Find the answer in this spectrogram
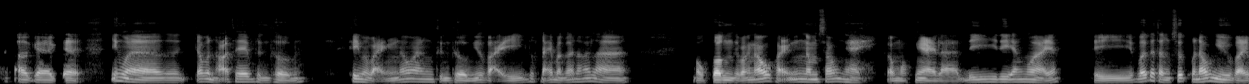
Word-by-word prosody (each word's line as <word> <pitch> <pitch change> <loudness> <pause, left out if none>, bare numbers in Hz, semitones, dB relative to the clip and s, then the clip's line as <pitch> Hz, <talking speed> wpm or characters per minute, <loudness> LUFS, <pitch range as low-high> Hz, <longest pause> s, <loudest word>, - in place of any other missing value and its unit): Ô 110 - +2
kê, 105 -1 +3
ô 100 - 0
kê. - - +3 0.3
Nhưng - - -1
mà, - - +5
à, 100 -2 +3 0.2
cho 130 - 0
mình - - -1
hỏi - - +1
thêm 125 -1 +2
thường 95 -1 -6
thường 90 -1 0
á, - - -9 0.5
khi 135 - +2
mà 120 - -1
bạn 85 +6 -2
nấu 130 +3 -2
ăn 125 -2 -3
thường 95 -4 -6
thường 90 -1 +1
như 105 +3 -4
vậy 95 +1 -2
lúc 130 - -12
nãy - - -1
bạn 100 -3 -3
có 110 - -2
nói 140 +3 -4
là, 95 -7 -1 0.7
1 - - -4
tuần 105 -1 +7
thì 95 - -3
bạn 95 +3 0
nấu 150 +6 +5
khoảng 125 -3 -1
5-6 120 +3 0
ngày, 115 -7 -3
còn 90 - -1
1 90 - -7
ngày 90 -3 +5
là 80 -1 -2
đi 120 +3 -4
đi 120 -1 0
ăn 120 0 -1
ngoài 115 -1 +3
á, - - -2 0.4
thì 95 +1 -1
với 135 +6 +4
cái 175 - -1
tần 100 - 0
suất 150 +8 +1
mà 120 - -1
nấu 145 +5 +5
nhiều 115 -7 +1
vậy 95 -1 +4
105 Hz, 265 wpm, -26 LUFS, 95-125 Hz, 0.7 s, tuần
